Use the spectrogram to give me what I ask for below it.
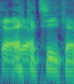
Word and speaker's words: Ekitike: But I just think when you look at Ekitike, I say it wrong every time. Ekitike. Ekitike, that's it.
